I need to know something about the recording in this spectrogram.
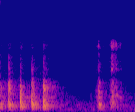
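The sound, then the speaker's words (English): Someone knocks on a door: four quick, evenly spaced wooden raps, a short pause, then two more. The thuds are firm and low, with no voices. “I'll knock on the door.”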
